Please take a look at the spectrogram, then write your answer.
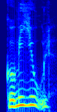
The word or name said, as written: gummihjul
